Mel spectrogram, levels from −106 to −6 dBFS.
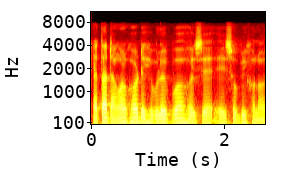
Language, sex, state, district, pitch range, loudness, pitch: Assamese, male, Assam, Kamrup Metropolitan, 105-120 Hz, -19 LUFS, 110 Hz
